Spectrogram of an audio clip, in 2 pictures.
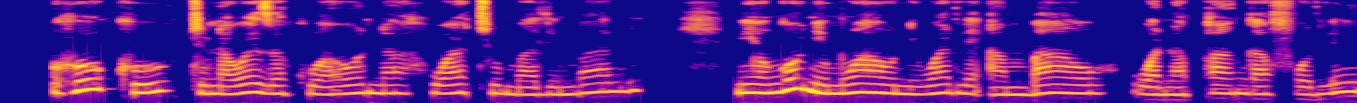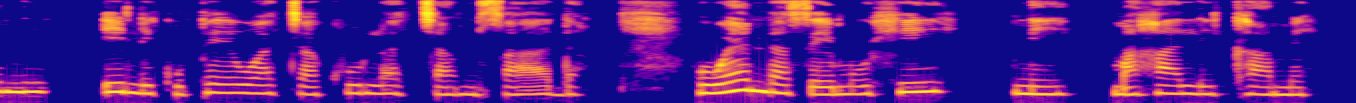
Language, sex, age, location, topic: Swahili, female, 25-35, Nakuru, health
